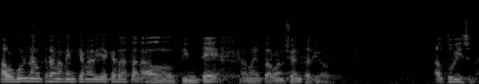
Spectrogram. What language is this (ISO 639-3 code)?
cat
